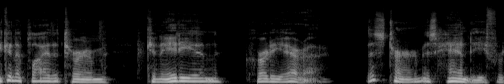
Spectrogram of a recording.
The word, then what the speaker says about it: Cordillera: Cordillera is Spanish, and beautifully so. Cordillera. Having taken a course in Spanish, I know how to pronounce Cordillera, and I know what it means, a mountainous region.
